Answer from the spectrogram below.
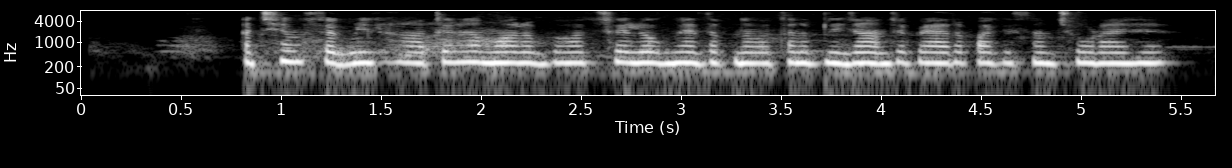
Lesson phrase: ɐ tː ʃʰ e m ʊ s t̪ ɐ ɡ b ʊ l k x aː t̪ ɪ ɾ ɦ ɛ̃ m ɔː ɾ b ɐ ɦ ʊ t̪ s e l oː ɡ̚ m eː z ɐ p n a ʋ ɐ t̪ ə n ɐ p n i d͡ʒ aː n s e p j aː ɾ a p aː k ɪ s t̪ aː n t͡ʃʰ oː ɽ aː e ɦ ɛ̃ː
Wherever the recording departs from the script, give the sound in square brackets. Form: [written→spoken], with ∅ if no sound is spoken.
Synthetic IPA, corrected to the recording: ɐ tː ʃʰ e m ʊ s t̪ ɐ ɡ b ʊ l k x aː t̪ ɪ ɾ ɦ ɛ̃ m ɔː ɾ b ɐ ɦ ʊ t̪ s e l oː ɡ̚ m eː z ɐ p n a ʋ ɐ t̪ ə n ɐ p n i d͡ʒ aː n s e p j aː ɾ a p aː k ɪ s t̪ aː n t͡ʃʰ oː ɽ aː e ɦ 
